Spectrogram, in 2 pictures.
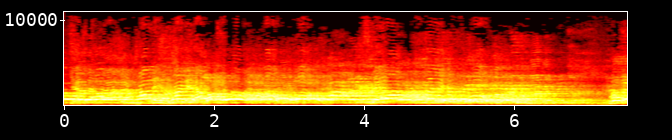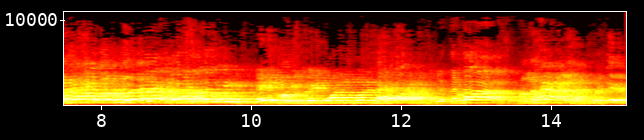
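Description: A crowd of men and women shouts and cheers in a large echoing hall.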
